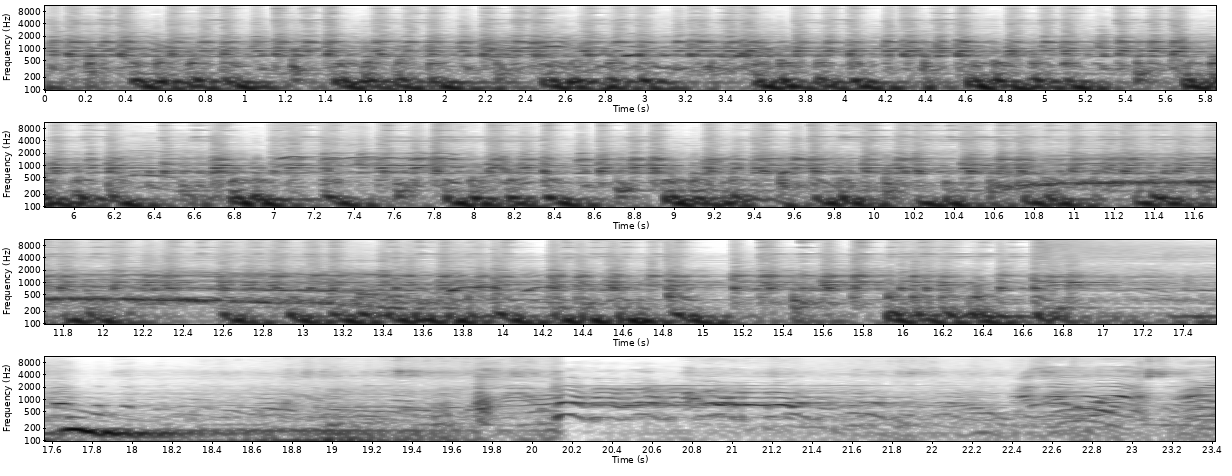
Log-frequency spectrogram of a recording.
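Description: Live folk-drama band music: tabla and drum kit beating a steady rhythm under held chords. The music breaks off about seventeen seconds in, and voices follow near the end.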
